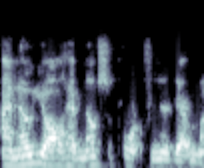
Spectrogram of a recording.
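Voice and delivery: plain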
